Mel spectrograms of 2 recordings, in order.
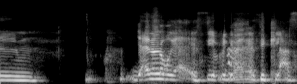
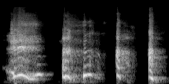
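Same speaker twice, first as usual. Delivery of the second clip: high burst of laughter; 10 semitones higher than usual. Real, not acted. Laughing at her own story.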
